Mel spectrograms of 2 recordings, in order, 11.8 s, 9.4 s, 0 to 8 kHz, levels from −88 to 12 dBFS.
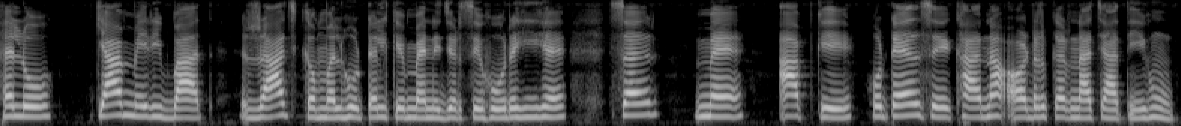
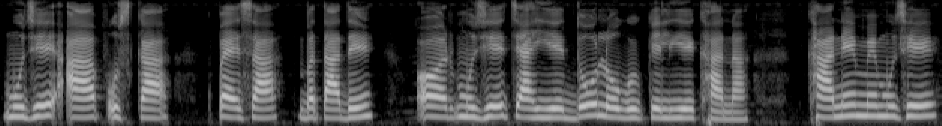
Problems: none marked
